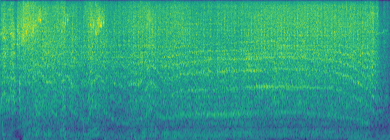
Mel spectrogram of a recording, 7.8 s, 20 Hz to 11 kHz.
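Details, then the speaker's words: 1974 Chevy Nova that sat for years, long rough cranking: it stumbles and half-catches with uneven firing on super old gas, and the fuel filter is to be swapped. No engine knock is heard; the loud gear-on-gear timing chain is noted. "gas is super old. We're gonna swap this fuel filter out, but at least you can hear now that the motor's not knocking."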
